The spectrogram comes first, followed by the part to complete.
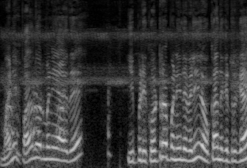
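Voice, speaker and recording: An actor playing a household elder who gently consoles a grieving servant in a film drama, with loud music behind him. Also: male voice, sits high, fast, a little hiss or hum, close to an everyday voice.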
